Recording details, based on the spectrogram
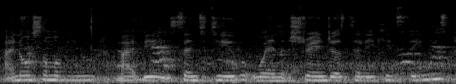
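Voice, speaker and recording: A woman's voice: mid-range voice, steady tone, normal speed, background noise. A woman in her thirties speaking as a mother, confident and direct, seated outdoors by a pool. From Jamaica. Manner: confident, direct, says "babes". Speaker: mother and vlogger. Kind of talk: casual vlog monologue.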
